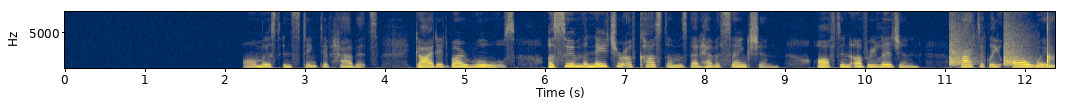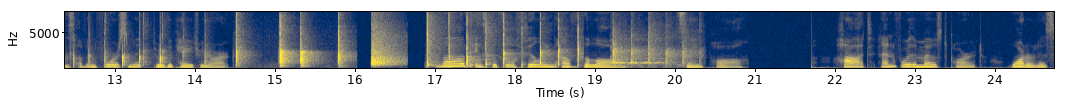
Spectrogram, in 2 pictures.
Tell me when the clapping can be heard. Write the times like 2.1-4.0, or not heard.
11.1-20.4.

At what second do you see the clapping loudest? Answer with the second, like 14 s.
15 s.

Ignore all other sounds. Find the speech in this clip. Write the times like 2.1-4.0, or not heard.
2.2-14.4, 17.0-20.9, 21.7-24.7.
